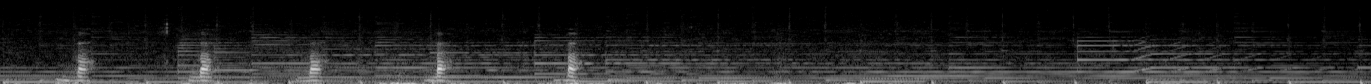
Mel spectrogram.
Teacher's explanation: Put your paper in front of your mouth again and make the B sound. You should feel only a little puff of air.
